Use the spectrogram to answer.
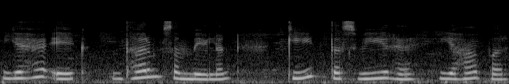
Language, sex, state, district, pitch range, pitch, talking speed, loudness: Hindi, female, Uttar Pradesh, Varanasi, 255-290 Hz, 270 Hz, 115 wpm, -26 LUFS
